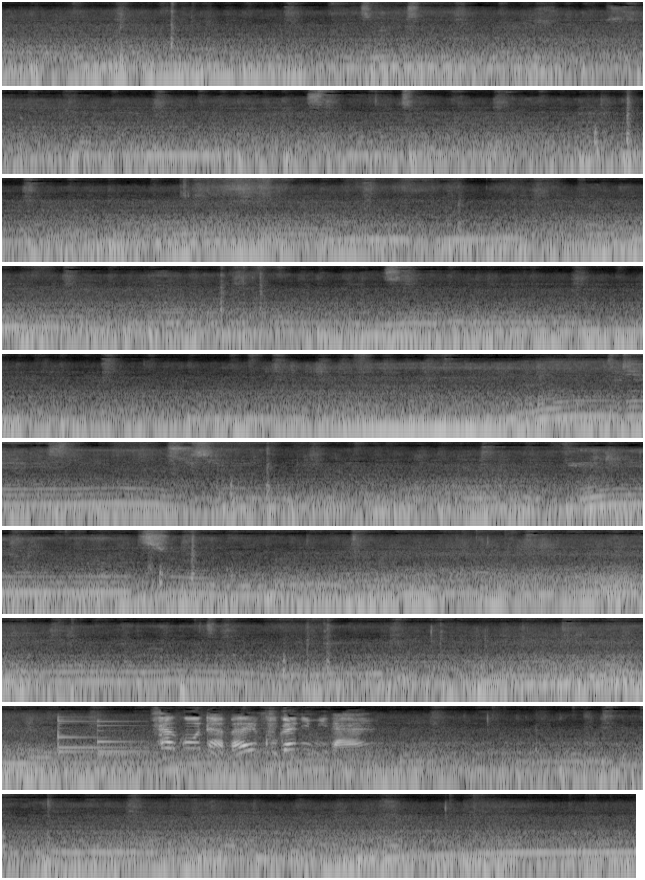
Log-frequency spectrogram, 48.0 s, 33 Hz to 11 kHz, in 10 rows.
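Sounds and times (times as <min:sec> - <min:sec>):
music playing: 0:00.0 - 0:47.1
road and engine rumble inside car: 0:00.0 - 0:48.0.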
